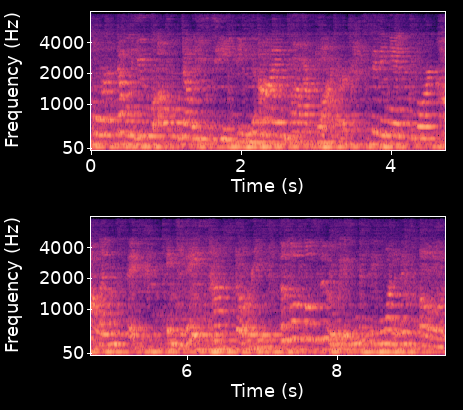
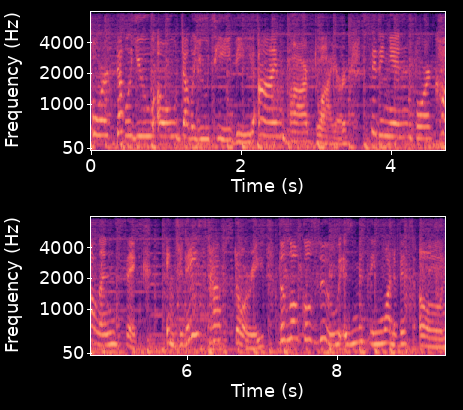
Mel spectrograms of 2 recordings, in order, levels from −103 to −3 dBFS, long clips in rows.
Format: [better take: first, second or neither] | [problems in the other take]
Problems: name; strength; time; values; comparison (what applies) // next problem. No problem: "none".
second | room echo; dies away in 1.1 s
